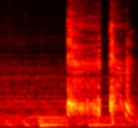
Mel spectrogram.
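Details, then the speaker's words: Person who says they are a little sick coughs. "I'm a little sick you can hear it in my in my cough"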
